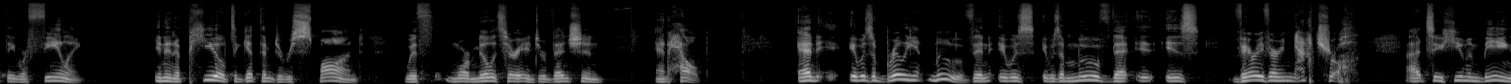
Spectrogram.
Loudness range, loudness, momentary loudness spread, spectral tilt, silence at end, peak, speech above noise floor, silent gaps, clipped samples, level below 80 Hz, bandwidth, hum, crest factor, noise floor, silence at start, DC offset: 2 LU; -29 LUFS; 11 LU; -4 dB/octave; 0 s; -6 dBFS; 46 dB; none; under 0.1%; -76 dBFS; 19 kHz; none; 22 dB; -75 dBFS; 0 s; under 0.1%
